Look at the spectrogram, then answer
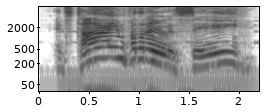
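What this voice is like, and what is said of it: Old-time radio announcer voice. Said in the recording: “you do that voice so well, but it's not your voice ... the old-time radio voice”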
